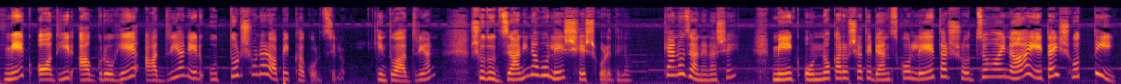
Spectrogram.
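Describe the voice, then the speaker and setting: A woman storyteller reads romantic fiction in a high voice. Her pitch moves up and down in a lively way as she delivers the scripted narration with drama. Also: measured pace.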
